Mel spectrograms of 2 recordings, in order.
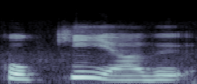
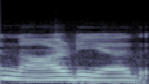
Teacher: First கொக்கு யாதுல கூ வந்து கீயா மாறுது. இந்த மாதிரி வர்றது வந்து இது வந்து தன்னோட ஒரு மாத்திரை அளவிலிருந்து அரை மாத்திரை அளவாக குறைஞ்சி ஒலிக்குது. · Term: குற்றியலிகரம்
